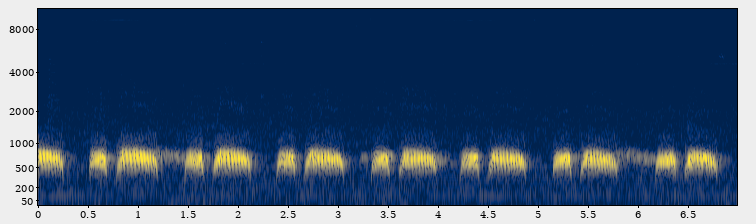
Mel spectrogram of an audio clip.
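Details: Decoy spotted dove giving rapid 'gù' cooing used to lure wild doves; low, hoarse coos in close pairs repeat roughly once a second across the clip, with steady gaps between pairs.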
